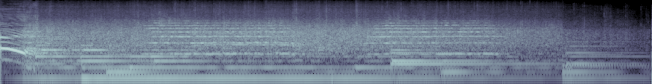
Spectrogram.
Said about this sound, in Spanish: Suelte la Biblia y dele un fuerte aplauso al que vive.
